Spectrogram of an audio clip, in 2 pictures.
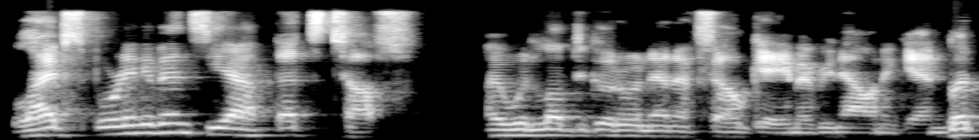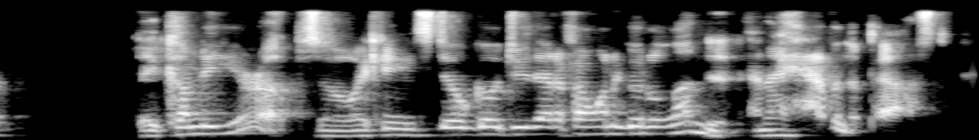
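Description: In an American accent, the speaker races along at a very fast pace with lively intonation. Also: man, fairly high pitch for a man. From US, Pennsylvania. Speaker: wine bar owner. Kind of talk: interview.

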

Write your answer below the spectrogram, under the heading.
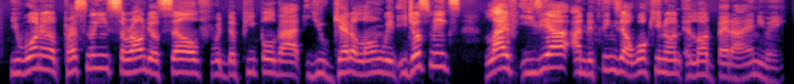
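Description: A man's high-pitched voice at a moderate pace with hardly any pauses and ordinary pitch variation, on a very clean recording with a silent background and dry, close sound with no echo. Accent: Nigerian. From Nigeria. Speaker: podcast host. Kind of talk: interview.

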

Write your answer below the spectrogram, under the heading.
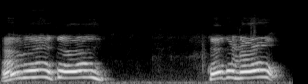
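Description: This put-on character voice sits at a high pitch. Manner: fearful, pleading.

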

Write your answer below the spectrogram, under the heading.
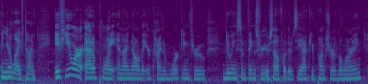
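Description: Fairly quick in pace, this woman uses a normal speaking voice. Her pitch is fairly low. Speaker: psychic medium podcast host. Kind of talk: casual chat. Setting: pub, live on location.

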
